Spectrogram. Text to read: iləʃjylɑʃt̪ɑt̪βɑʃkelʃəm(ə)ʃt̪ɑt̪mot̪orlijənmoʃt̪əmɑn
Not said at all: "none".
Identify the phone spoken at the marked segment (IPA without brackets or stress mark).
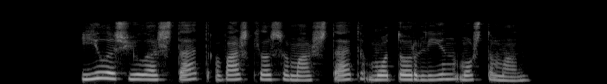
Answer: ɑ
